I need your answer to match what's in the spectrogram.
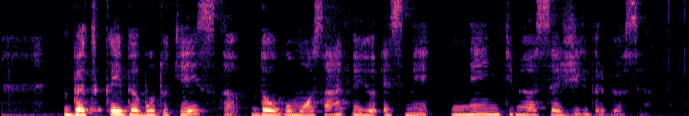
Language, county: Lithuanian, Šiauliai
